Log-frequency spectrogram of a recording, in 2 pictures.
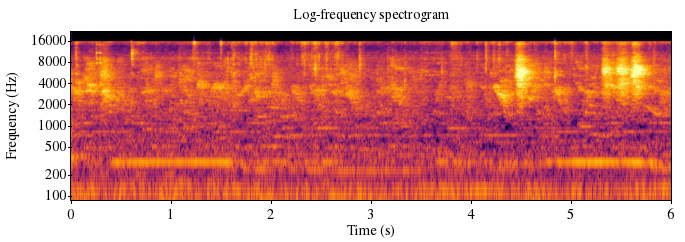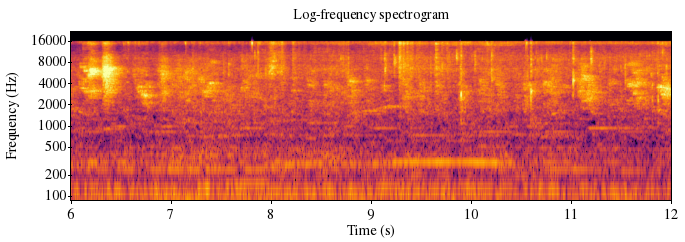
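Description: Cumin seeds sizzling faintly in hot oil in a frying pan, the start of a tempering (tarka). A few sharper crackles come about halfway through.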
